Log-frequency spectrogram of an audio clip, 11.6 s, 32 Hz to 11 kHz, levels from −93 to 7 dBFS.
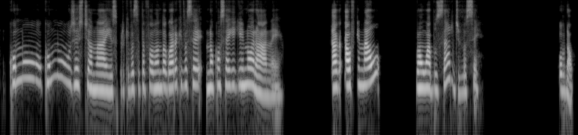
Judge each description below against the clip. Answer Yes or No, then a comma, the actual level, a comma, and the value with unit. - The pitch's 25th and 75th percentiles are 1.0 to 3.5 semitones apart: No, average, 4.1 semitones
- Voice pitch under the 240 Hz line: No, very high, 255 Hz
